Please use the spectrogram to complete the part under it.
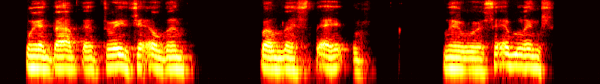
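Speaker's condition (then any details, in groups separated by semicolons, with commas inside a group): ALS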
